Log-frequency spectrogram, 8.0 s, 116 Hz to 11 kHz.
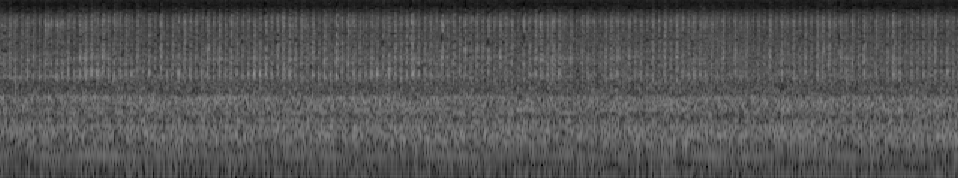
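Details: Lada Kalina 2 engine at cold idle: a light, fairly regular tapping of about two or three a second over a hissy engine note. A cold-engine knock.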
